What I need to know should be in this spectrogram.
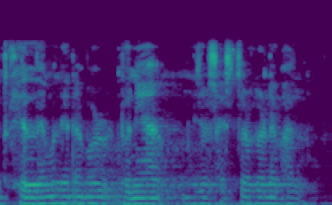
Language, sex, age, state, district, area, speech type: Assamese, male, 30-45, Assam, Dibrugarh, urban, spontaneous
